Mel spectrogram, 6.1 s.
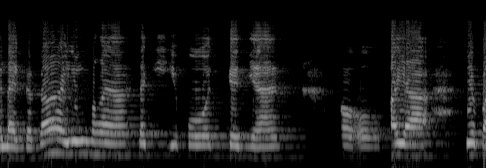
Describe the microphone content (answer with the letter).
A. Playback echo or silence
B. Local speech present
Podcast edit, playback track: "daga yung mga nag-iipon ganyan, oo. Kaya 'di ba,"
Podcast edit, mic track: A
